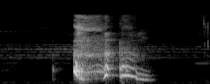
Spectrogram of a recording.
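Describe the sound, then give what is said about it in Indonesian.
A couple of harsh coughs in quick succession, loud and raspy, followed by a brief wheezy trailing breath, with no talking around them. “eh, ntar lu mau batuk lagi, gengs.”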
